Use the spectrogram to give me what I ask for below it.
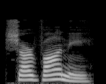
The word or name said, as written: sharvani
